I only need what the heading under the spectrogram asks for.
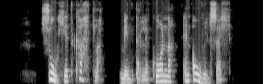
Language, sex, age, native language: Icelandic, female, 40-49, Icelandic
